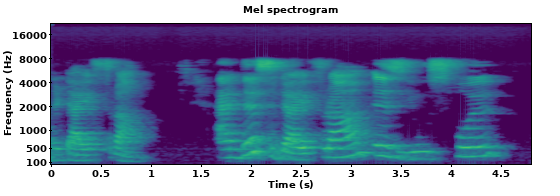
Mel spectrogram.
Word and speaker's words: diaphragm: spelling of diaphragm it here the G is silent it is diam from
